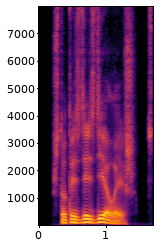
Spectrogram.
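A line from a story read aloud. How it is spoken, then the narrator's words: Dry question. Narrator (Russian): сухо спросил он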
